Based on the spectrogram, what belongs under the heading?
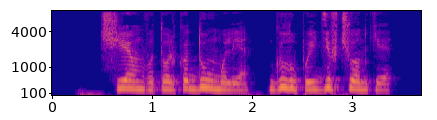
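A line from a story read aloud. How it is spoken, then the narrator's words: Hissed by teacher. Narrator (Russian): Прошипел преподаватель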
